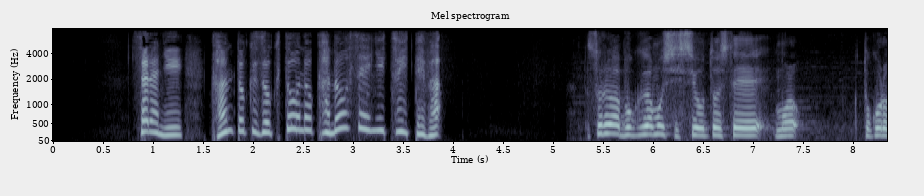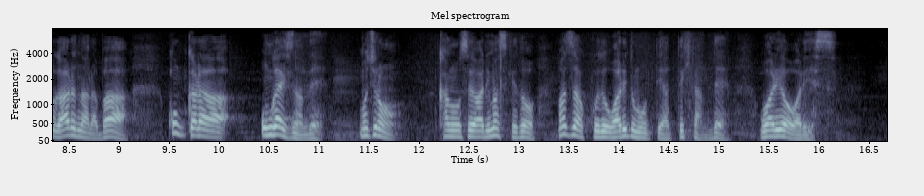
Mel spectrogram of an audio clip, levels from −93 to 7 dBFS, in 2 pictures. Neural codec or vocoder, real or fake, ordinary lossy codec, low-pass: none; real; none; 7.2 kHz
